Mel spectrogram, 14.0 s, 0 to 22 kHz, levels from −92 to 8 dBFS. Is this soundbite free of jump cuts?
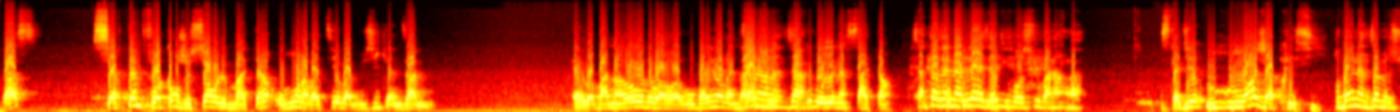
yes; 0 cuts

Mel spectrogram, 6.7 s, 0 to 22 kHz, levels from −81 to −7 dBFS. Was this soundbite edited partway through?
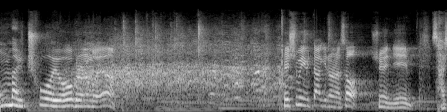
yes; 1 cut; at 4.1 s

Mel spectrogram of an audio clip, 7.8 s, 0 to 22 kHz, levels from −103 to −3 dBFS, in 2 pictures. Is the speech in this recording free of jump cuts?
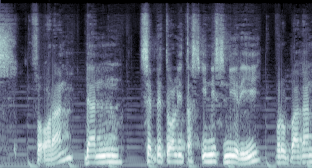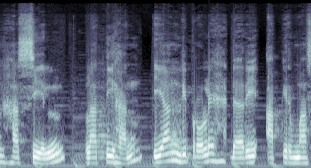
no; 4 cuts; at 1.0 s, 1.6 s, 3.3 s, 5.4 s

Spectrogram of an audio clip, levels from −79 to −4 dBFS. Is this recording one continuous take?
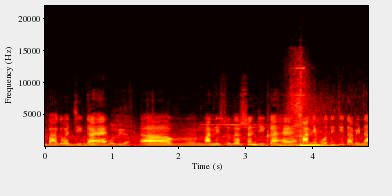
no; 1 cut; at 3.8 s

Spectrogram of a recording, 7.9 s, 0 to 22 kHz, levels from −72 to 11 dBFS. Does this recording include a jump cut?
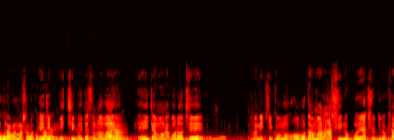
no; 0 cuts

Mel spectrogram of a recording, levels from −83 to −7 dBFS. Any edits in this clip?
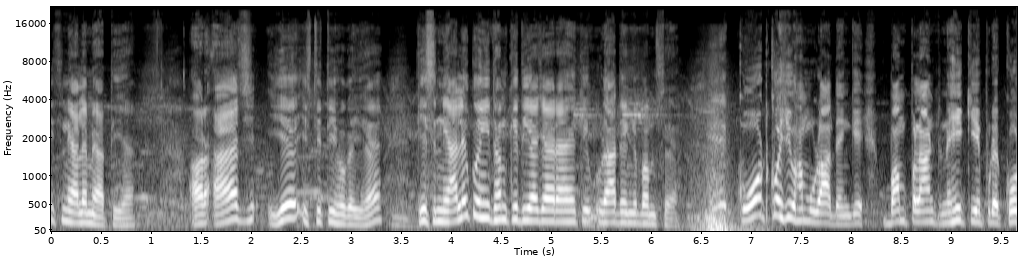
yes; 1 cut; at 6.8 s

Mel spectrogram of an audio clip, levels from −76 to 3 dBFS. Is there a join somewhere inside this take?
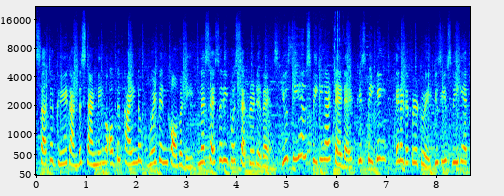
yes; 4 cuts; at 3.1 s, 4.8 s, 6.3 s, 7.9 s

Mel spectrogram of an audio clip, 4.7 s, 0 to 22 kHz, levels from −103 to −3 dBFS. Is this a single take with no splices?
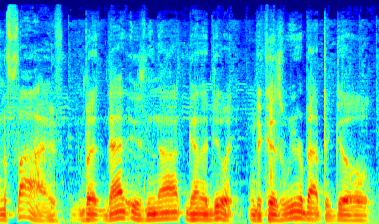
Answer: no; 2 cuts; at 0.9 s, 3.0 s

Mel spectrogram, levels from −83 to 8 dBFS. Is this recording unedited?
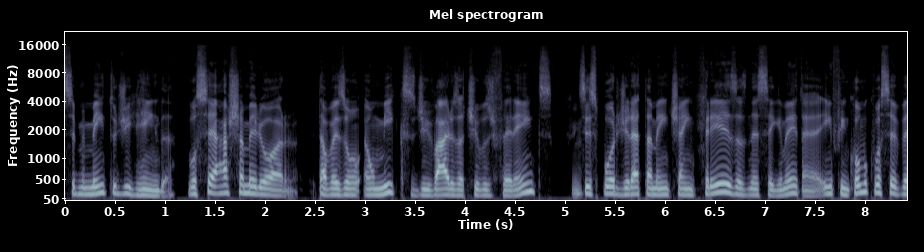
no; 2 cuts; at 1.1 s, 7.4 s

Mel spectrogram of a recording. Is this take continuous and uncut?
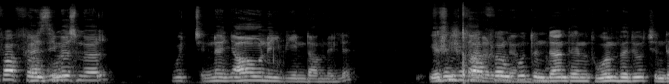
yes; 0 cuts

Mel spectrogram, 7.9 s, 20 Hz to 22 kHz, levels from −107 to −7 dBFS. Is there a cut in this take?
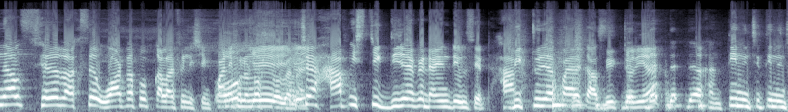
yes; 2 cuts; at 3.0 s, 5.1 s

